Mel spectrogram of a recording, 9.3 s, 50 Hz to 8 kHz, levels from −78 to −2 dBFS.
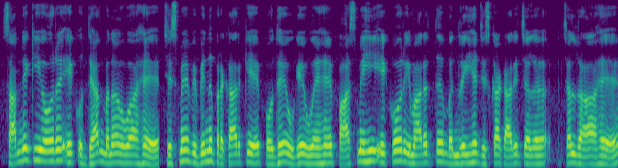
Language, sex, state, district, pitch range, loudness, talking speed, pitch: Hindi, male, Uttar Pradesh, Budaun, 140-165 Hz, -15 LUFS, 200 wpm, 150 Hz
